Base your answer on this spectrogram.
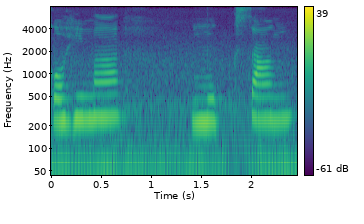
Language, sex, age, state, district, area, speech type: Assamese, female, 18-30, Assam, Sonitpur, rural, spontaneous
